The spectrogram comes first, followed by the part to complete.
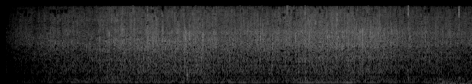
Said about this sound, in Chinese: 烤肉在烤盘上滋滋作响，正在变得焦黄。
